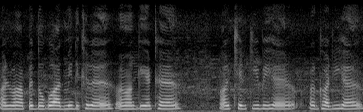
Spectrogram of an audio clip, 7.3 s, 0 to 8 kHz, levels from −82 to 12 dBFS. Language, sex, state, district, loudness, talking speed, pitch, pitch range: Hindi, female, Bihar, Patna, -18 LUFS, 155 wpm, 235 Hz, 230-245 Hz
